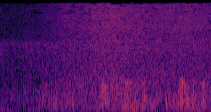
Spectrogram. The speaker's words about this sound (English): You can hear the wind blowing on a chilly day in Washington, D.C. The sun is out.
